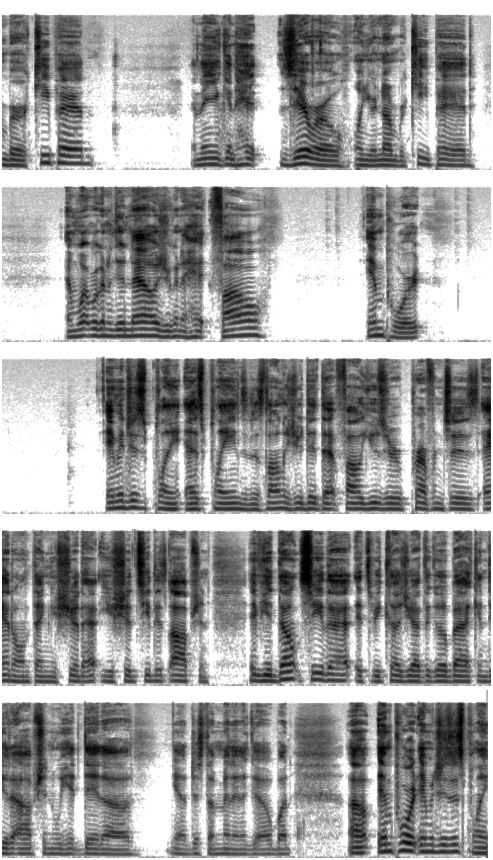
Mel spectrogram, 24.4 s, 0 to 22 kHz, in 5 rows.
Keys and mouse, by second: 1.2-3.1 middle drag, 3.2 KP_0, 4.2-6.0 middle drag.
